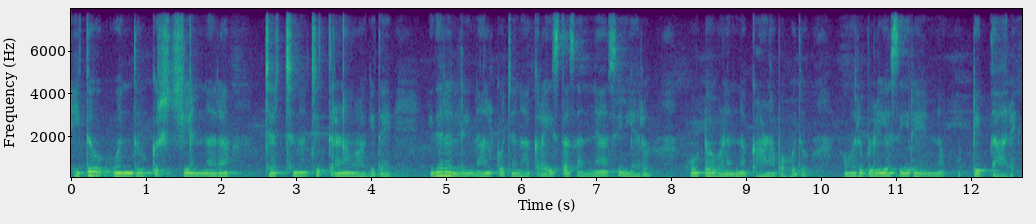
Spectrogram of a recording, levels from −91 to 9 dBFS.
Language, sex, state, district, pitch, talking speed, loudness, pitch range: Kannada, female, Karnataka, Chamarajanagar, 145 Hz, 80 wpm, -19 LUFS, 135-150 Hz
